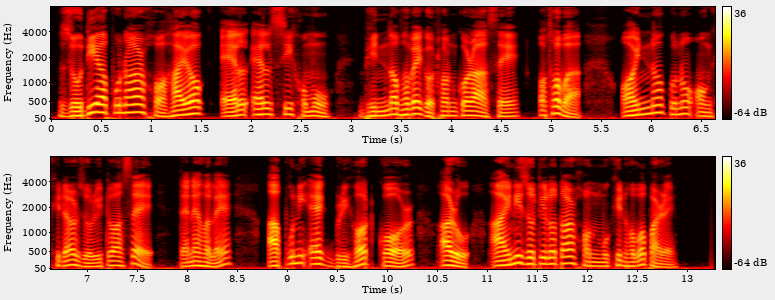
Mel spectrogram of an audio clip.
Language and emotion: Assamese, neutral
